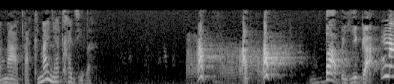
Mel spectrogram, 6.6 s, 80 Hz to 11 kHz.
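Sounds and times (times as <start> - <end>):
speech: 0.0 - 1.6, 4.0 - 4.5, 5.2 - 6.5
dog whining or growling: 3.1 - 5.0
dog barking: 3.3 - 5.0.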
